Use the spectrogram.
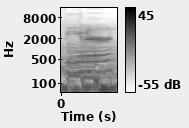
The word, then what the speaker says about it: Wiener: We say Wiener dogs, but the German pronunciation would be Wiener.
